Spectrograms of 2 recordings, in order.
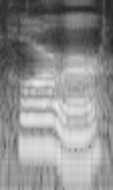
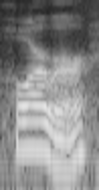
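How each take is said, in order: Both takes have the same delivery.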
